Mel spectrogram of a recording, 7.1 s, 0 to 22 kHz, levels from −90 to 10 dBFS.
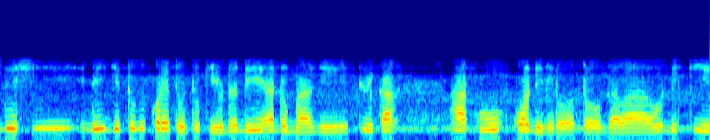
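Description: From start to finish the speech has passed through a GSM full-rate codec, the original mobile-phone coder, at a rate consistent with its 13 kbps mode. It models the vocal tract as a filter and excites it with a sparse, regularly spaced pulse train built from only a fraction of the true excitation. The result is a plainly audible buzzy, gravelly roughness. The line band of roughly 200 Hz to 3.4 kHz strips away low body and upper brightness.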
